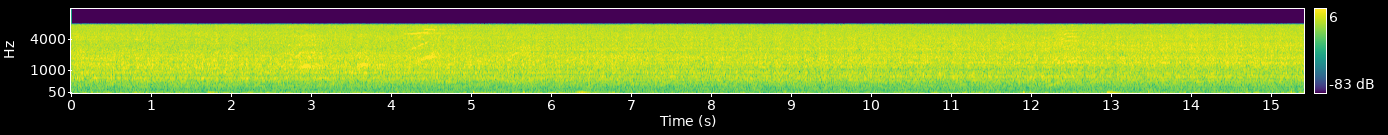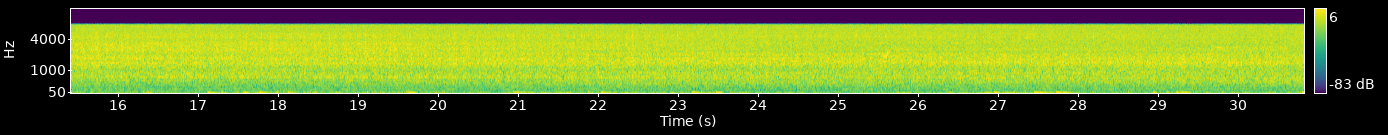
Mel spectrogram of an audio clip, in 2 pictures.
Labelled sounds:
2.7	3.1	killer whale, 1.0 to 4.9 kHz

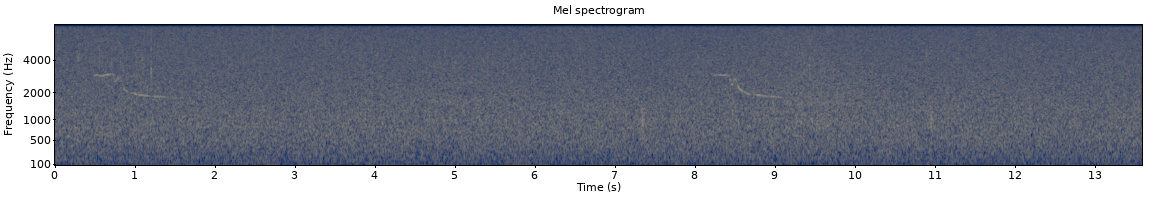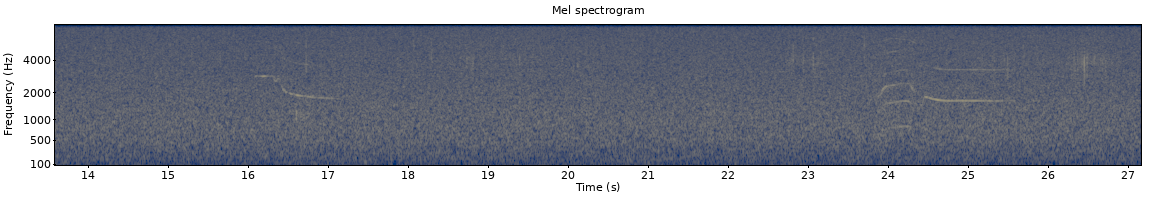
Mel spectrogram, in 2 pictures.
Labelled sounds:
0.5	1.6	killer whale, Bigg's (transient), Gulf of Alaska transient, 1.7 to 3.1 kHz
8.2	9.4	killer whale, Bigg's (transient), Gulf of Alaska transient, 1.7 to 3.1 kHz
16.0	17.3	killer whale, Bigg's (transient), Gulf of Alaska transient, 1.6 to 3.0 kHz
23.9	25.6	killer whale, Bigg's (transient), Gulf of Alaska transient, 0.51 to 3.5 kHz

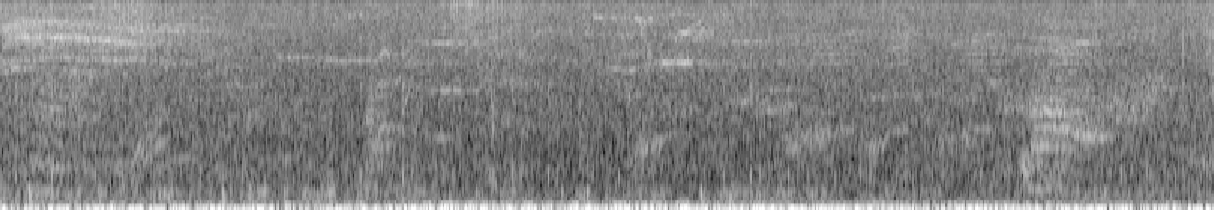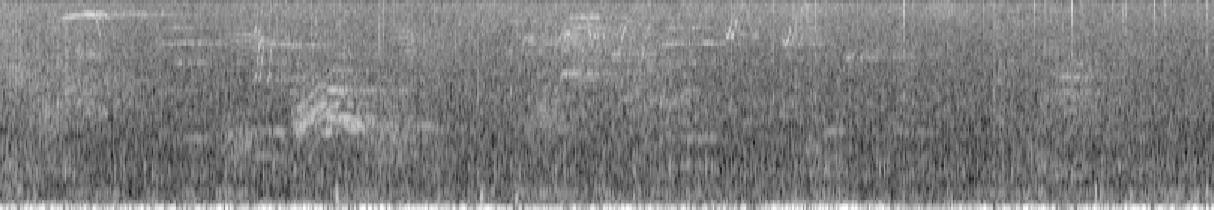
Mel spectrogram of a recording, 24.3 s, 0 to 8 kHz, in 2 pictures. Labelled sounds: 3.5	4.1	killer whale, southern resident, 0.46 to 3.8 kHz

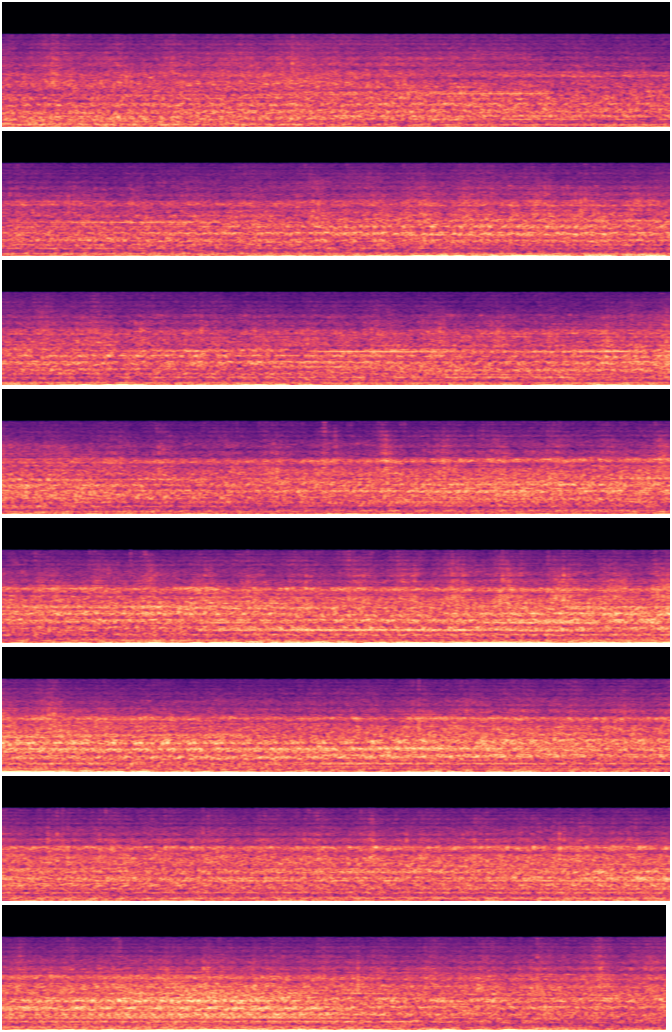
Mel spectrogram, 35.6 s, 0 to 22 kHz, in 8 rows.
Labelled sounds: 3.6	3.9	vessel noise, 1.8 to 2.0 kHz
11.0	11.4	vessel noise, 1.0 to 1.2 kHz

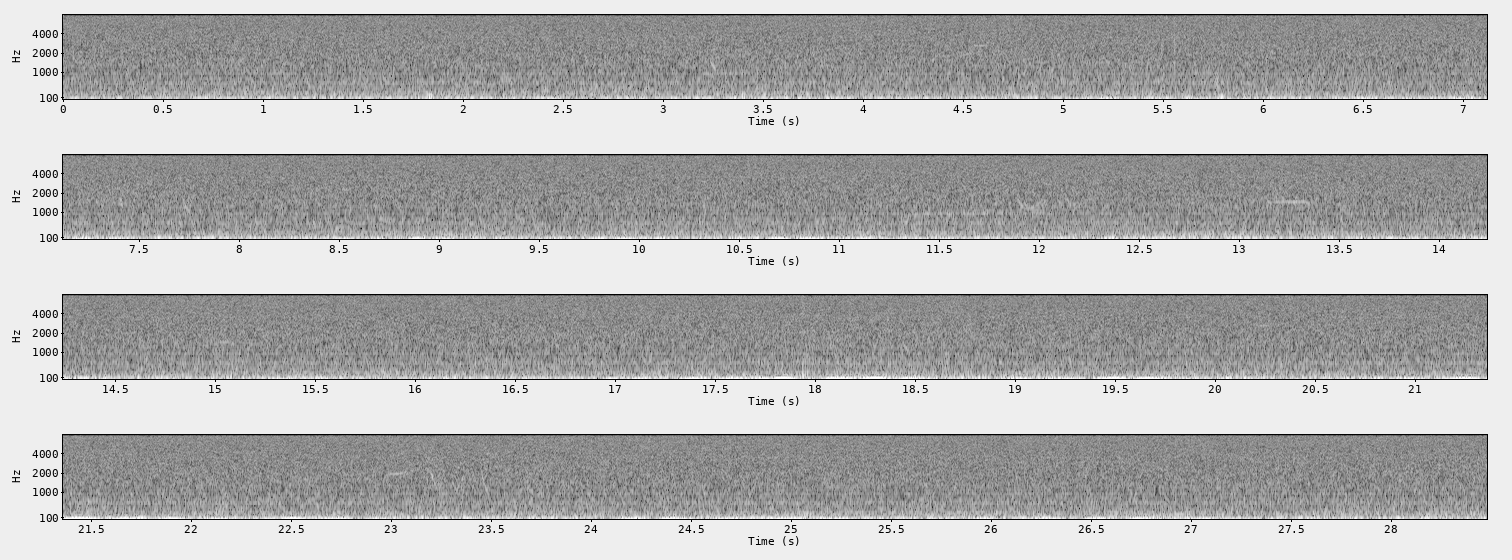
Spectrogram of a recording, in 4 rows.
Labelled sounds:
13.1	13.4	killer whale, northern resident, 1.4 to 1.5 kHz

